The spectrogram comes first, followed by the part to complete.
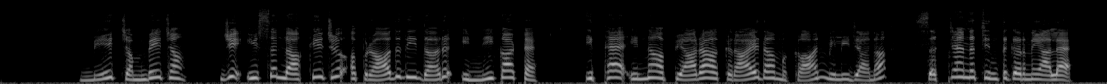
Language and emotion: Dogri, surprised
